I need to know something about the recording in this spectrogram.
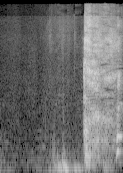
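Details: Adult woman in a coughing fit while doing her makeup, afterward saying she feels she'll be sick and it never happened before: a harsh, explosive barking cough burst.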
